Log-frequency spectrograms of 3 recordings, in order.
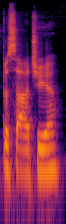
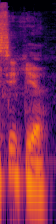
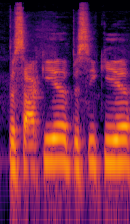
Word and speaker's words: Bisaccia: They're playing inspired football under Rich Bisaccia. That's how you say his name. I thought it was Basikia. Bisaccia, Okay.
